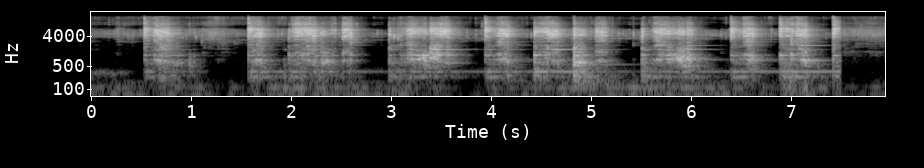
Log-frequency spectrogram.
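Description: Eggs being mixed into masala in a pan for egg bhurji gravy, with a utensil scraping and clinking against the metal in about seven distinct bursts of stirring, fairly loud and close, separated by short pauses.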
